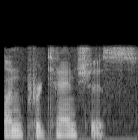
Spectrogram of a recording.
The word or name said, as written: unpretentious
